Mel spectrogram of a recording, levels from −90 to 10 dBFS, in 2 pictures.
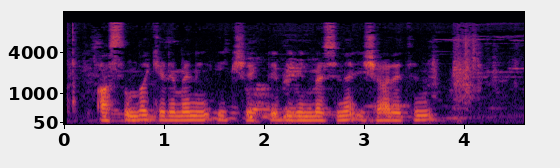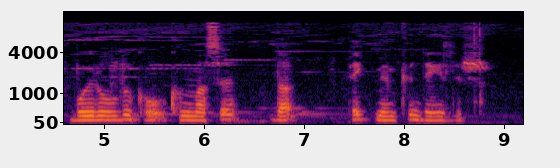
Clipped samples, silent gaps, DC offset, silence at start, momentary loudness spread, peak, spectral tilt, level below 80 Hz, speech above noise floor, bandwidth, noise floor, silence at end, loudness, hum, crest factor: under 0.1%; none; under 0.1%; 0.05 s; 10 LU; -8 dBFS; -5.5 dB/octave; -58 dBFS; 23 dB; 11.5 kHz; -48 dBFS; 0.35 s; -26 LUFS; none; 18 dB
